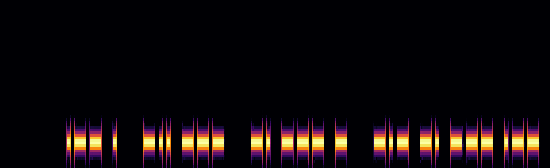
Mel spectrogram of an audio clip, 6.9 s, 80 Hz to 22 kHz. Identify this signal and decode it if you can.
Morse code, heard as a keyed tone, about 25 wpm, 700 Hz. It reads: WE DO NOT KNOW
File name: practice / 25wpm / Sentences with 4-Word Phrases - 25wpm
